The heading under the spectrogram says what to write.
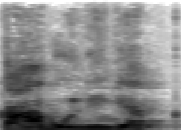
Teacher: आपको बताता हूं देखिए जब आप का बोलेंगे का बोलेंगे तो आपको समझ में आएगा कि आपका जोर कहां पर सबसे ज्यादा पड़ रहा है कंठ पर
